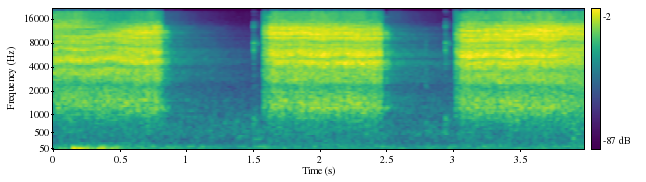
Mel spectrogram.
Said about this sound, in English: look, we got a spray can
